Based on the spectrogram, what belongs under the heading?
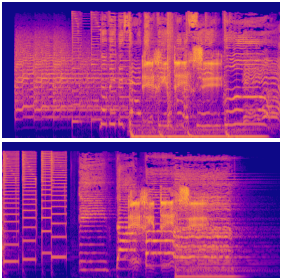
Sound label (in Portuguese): PASSAGEM; Itapoan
